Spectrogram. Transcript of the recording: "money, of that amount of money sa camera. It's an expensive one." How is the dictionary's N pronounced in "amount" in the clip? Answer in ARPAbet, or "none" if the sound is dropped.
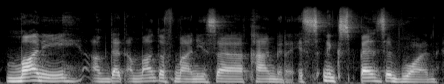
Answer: N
